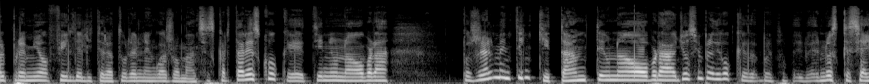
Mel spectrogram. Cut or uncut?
uncut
